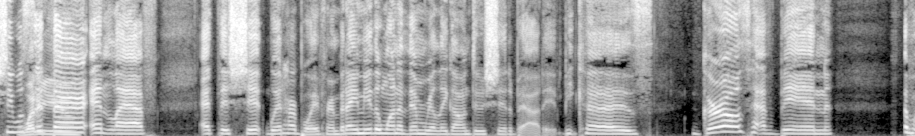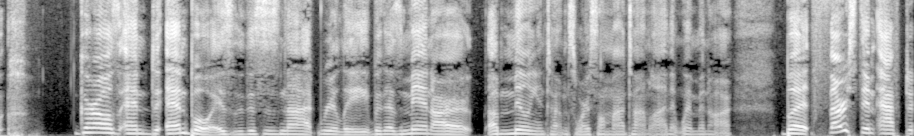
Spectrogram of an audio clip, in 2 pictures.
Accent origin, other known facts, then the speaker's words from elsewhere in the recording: Oklahoma, United States; I grew up in Oklahoma, so every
